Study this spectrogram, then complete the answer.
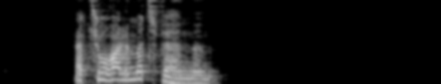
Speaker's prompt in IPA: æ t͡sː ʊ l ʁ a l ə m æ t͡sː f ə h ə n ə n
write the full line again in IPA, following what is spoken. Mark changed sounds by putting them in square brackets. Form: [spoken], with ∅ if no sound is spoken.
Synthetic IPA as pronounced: æ t͡sː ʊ [∅] ʁ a l ə m æ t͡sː f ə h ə [m] ə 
